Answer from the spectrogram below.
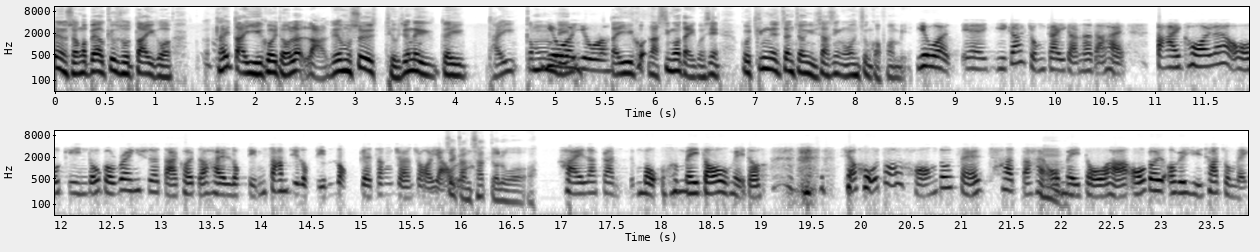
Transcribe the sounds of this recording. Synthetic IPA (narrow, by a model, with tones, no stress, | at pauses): sœː˨˧ŋkɔː˧e˧˥jɐ˨˧wke˥wso˧t̪ɐ˥jkə˧t̪ʰɐ˨˥jt̪ɐ˨jːiː˨˩kɔː˧jt̪̬o˨wlɛː˥lʔa̰ː˨˩ne˨˧jmo˨˧sɵ˥ji˧wt̪ʰi˨˩wt͡sɪ˨˥ŋne˨˧jle˨˧j | t̪ʰɐ˨˥jkɐ˥miː˧wa˧jiː˧wa˧t̪ɐ˨jiː˨kʷɔ˧la˨˩siː˥nkɔː˨˥ŋt̪ɐ˨ji˨kwɔː˧s̬iː˥nkɔː˧kɪ˥ŋe˧t͡sɐ˥nt͡ʃœː˨˥ŋjyː˨˩saː˥siː˥nkɔː˨˥˨t͡ʃʊ˥ŋkɔː˧˩fɔː˥ŋmḭ˨˩njiː˧wa˧ʔɛː˨jiː˨˩kaː˥t͡sʊ˨ŋkɐ˧jkɐ˨˥naː˧t̪aː˨˩nɦɐ˨jt̪aː˨jkʰɔː˧jlɛː˥ɔː˨˧kiː˧nt̪o˨˥wkɔː˧ɹɛ˥ŋt͡ʃlɛː˥t̪aː˨jkʰɔː˧jt͡sɐ˨wɦɐ˨jlʊ˨k̚t̪iː˨˥msaː˥mt͡siː˧lʊ˨k̚t̪iː˨˥mlʊ˨k̚kɛː˧t͡sɐ˥ŋt͡ʃœː˨˥ŋt͡sɔː˨˧jːɐ̰˨˧wkɐ˨nt͡sʰɐ˥t̚kɐ˧wɔ˧˨ | hɐ˨jlaː˧kɐ˨˩nmo˨˩wme˨˩jt̪o˧˥wme˨˩jt̪o˧w | jɐ˨˧who˨˥wt̪ɔː˥hɔː˨˥ŋt̪o˥wsɛː˨˥t͡sʰɐ˥t̚t̪aː˨˩nɦɐ˨jʔɔ̰ː˨˧me˨jt̪o˧whaː˨˥ʔɔː˨˧kɔ˧ʔɔ̰ː˨˧kɛ˧jyː˨˩t͡sʰaː˥t̚t͡sʊ˨ŋme˨˩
